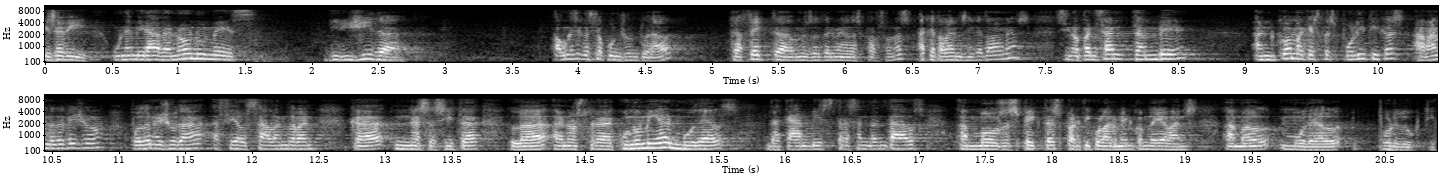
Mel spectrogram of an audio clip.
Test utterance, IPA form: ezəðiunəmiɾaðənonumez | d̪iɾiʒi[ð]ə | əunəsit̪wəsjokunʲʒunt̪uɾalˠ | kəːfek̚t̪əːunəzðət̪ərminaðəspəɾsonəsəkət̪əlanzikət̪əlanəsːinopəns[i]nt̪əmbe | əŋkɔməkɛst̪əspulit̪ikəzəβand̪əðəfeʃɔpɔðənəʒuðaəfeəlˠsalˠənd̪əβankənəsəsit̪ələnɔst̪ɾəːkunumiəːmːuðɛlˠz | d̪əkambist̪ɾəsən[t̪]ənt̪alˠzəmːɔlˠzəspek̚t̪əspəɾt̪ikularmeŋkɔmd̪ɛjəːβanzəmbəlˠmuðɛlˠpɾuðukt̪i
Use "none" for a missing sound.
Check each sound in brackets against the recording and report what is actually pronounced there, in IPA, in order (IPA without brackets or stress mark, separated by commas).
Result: ð, a, d̪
